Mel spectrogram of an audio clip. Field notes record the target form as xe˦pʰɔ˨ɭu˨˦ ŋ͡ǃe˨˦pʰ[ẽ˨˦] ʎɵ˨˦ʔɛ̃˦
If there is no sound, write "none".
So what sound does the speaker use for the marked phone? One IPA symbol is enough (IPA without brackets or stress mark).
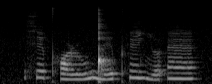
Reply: ẽ˦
